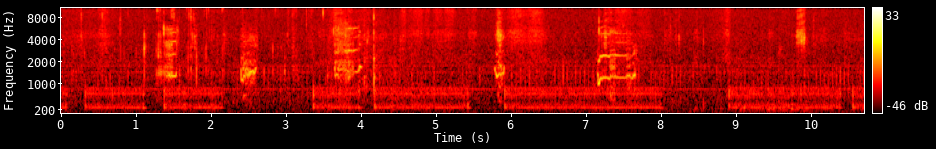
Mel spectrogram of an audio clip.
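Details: Three rescued black kitten siblings in temporary foster care, crying loudly indoors: a couple of sharp rising mews cut through a rhythmic purr that pulses in long regular on-off stretches, with faint background rustling.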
